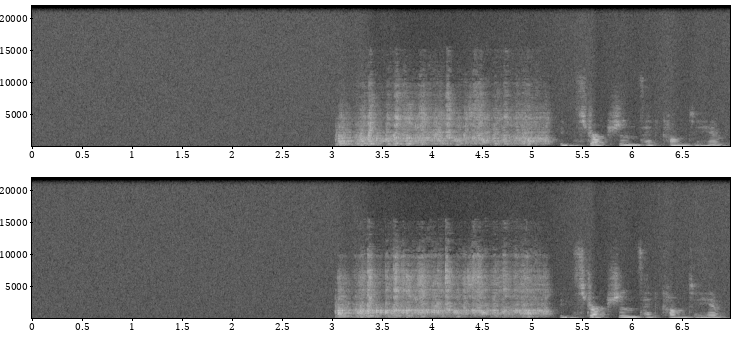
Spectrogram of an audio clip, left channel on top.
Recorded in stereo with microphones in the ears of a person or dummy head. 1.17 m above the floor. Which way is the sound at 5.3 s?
50° right (ahead or behind).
